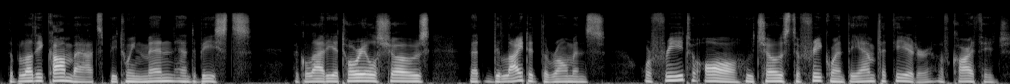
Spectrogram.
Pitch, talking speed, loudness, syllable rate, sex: 135 Hz, 155 wpm, -19 LUFS, 4.9 syllables/s, male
